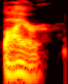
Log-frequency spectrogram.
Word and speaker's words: Bayer: Now, they all went to the Germans, a bear aspirin. Bayer. – Yeah. – We used to say bear. – We said bear. – Yeah, but now, but the pronunciation is like Bayer.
